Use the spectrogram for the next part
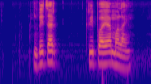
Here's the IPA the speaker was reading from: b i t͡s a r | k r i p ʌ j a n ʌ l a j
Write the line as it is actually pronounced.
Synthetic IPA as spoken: b i t͡s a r | k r i p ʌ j a m ʌ l a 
